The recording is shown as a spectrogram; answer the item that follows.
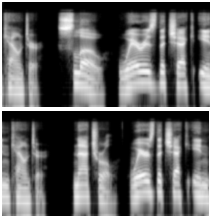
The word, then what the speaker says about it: check-in: check in check in Stress on check. check in This can be a noun or a verb. Example, where is the check-in counter? Slow, where is the check-in counter?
